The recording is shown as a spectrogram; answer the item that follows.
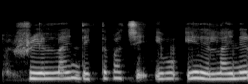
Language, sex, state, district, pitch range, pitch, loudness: Bengali, female, West Bengal, Jalpaiguri, 265-285 Hz, 275 Hz, -20 LUFS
